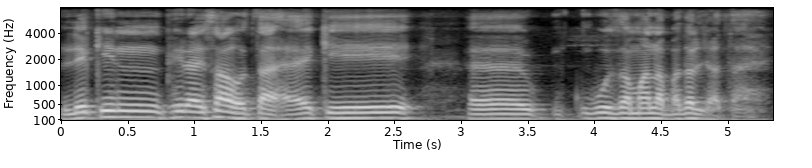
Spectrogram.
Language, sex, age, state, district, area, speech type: Urdu, male, 60+, Bihar, Khagaria, rural, spontaneous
